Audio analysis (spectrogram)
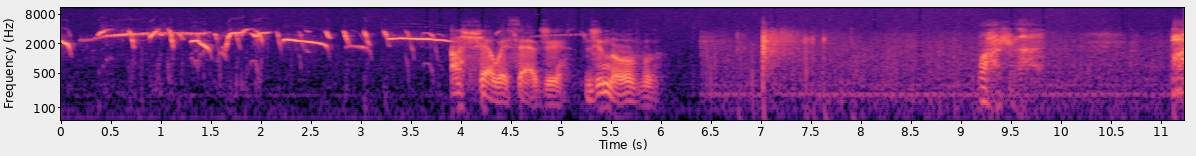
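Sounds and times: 
caller on the phone whistling an imitation of birdsong: 0:00.0 - 0:03.9
speech: 0:03.9 - 0:06.0, 0:09.2 - 0:09.8.

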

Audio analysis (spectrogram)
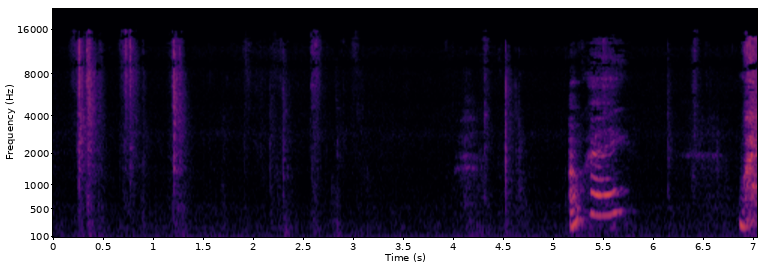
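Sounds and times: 
oracle card deck being shuffled: 0:00.0 - 0:03.0.

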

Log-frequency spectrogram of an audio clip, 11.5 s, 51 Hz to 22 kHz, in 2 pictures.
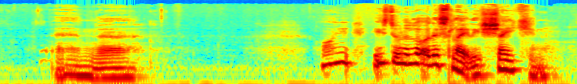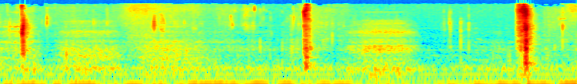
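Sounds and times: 
speech: 0:03.4 - 0:05.6
pet sneezing: 0:10.9 - 0:11.2.

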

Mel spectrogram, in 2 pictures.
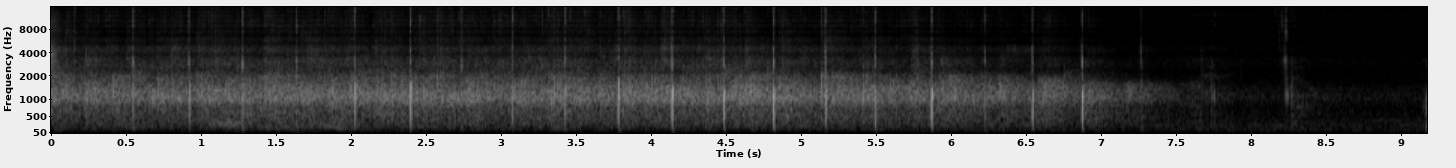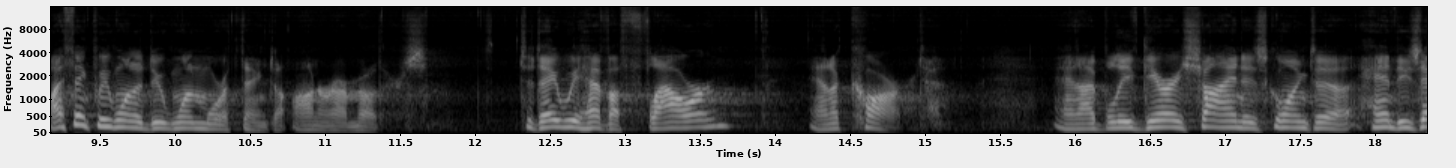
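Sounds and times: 
audience applauding to honor mothers: 0:00.0 - 0:07.4
single stray hand clap: 0:00.0 - 0:07.4
speech: 0:09.2 - 0:15.0, 0:15.9 - 0:18.3.

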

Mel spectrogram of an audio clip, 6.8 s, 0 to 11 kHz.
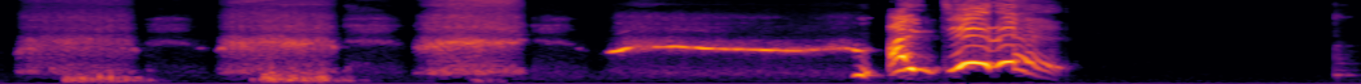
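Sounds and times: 
breathy puffs of air: 0:00.0 - 0:03.6
person whistling a steady high tone: 0:03.0 - 0:04.3.

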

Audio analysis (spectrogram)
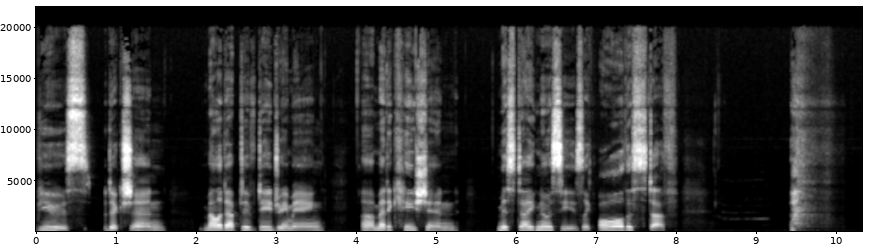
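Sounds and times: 
speech: 0:00.0 - 0:08.1
cat meowing: 0:08.5 - 0:09.3.

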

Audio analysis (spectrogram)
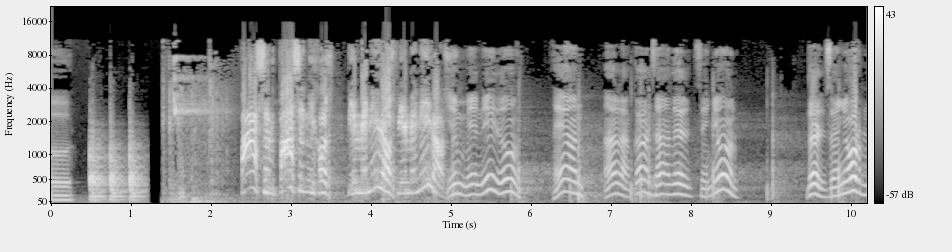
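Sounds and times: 
knocking on a door as a secret signal: 0:00.5 - 0:01.2
speech: 0:02.6 - 0:08.7, 0:09.4 - 0:10.1.

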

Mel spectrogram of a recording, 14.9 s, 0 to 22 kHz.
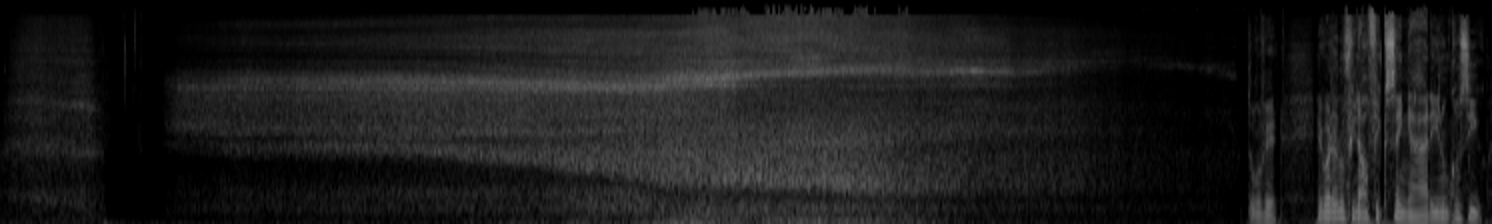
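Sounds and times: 
voice imitating an airplane taking off: 0:02.0 - 0:11.8
speech: 0:12.5 - 0:14.9.

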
